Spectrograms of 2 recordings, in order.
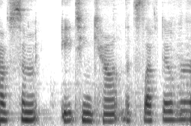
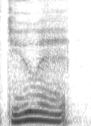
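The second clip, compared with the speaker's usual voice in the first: fake trance-like hypnotized voice; 4 dB quieter than usual. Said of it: "Wiggles that are, um, hypnotized by the space aliens".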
